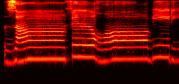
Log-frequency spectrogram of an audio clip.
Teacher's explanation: There's a noon sound in this za. And the ikhfa sound is slightly nasalized, but it's a noon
